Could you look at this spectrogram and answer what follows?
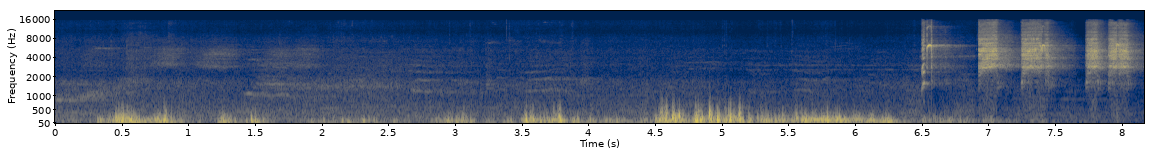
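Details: A black francolin calling in front of a Siberian husky gives a burst of loud, harsh, grating notes after several seconds of low rumbling sounds.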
